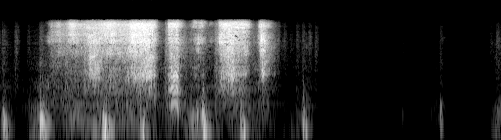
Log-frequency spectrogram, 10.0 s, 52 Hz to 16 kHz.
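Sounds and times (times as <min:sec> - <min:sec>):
pressurised spray hissing: 0:01.0 - 0:05.5.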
